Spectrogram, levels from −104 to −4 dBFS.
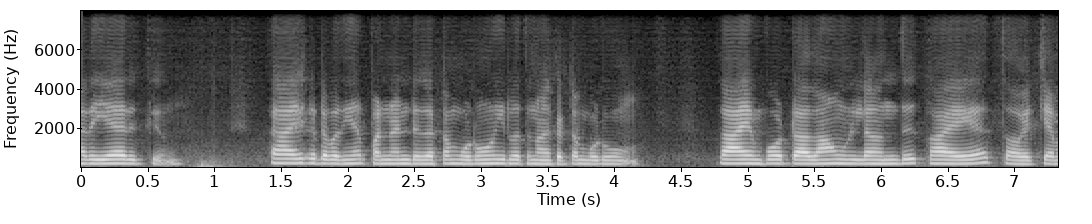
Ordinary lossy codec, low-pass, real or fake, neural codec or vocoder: none; none; fake; codec, 16 kHz, about 1 kbps, DyCAST, with the encoder's durations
